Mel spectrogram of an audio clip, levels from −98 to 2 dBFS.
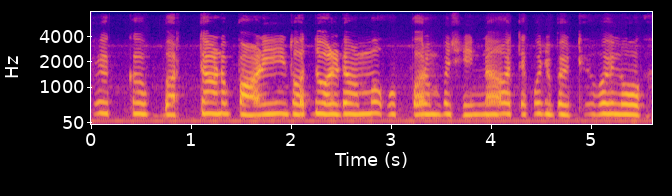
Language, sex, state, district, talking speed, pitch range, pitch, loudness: Punjabi, male, Punjab, Fazilka, 150 wpm, 265-285 Hz, 275 Hz, -16 LUFS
